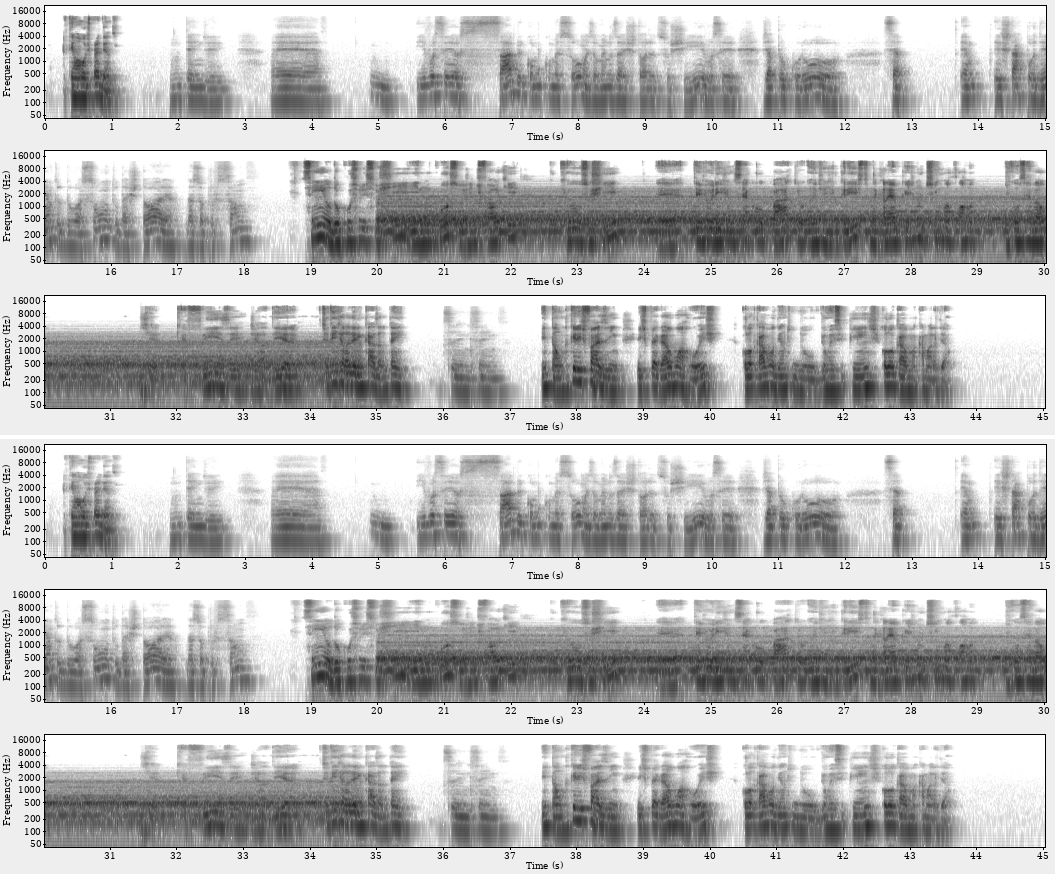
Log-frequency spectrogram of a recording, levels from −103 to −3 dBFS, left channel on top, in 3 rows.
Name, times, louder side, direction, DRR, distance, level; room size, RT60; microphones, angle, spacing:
voice 1, 0.4-1.1 18.9-22.3 22.8-23.7 24.2-29.0 29.4-30.1 31.5-33.9 34.2-35.4 37.5-40.1 40.5-43.6, left 4 dB, 75° left, 0.8 m, -29 dB
voice 2, 1.9-2.7 3.4-4.1 4.9-5.2 5.6-11.9 12.6-12.8 13.7-13.9 14.2-18.1 36.0-36.8, right 1 dB, 5° right, 2.1 m, -42 dB
sound 1, 20.0-34.8, left 1 dB, 40° left, 0.8 m, -30 dB
6.2 x 5.1 x 4.3 m
head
